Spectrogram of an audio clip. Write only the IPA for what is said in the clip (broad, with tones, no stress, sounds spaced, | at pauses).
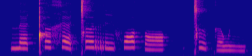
n ɛ˧ ǃʰ ə˦ x ɛ˦˨ ǀ ə˦ r i˧ f ɔ˦ θ ɔ˧ | ǀ ɯ˦˨ k ə˨ w i˨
